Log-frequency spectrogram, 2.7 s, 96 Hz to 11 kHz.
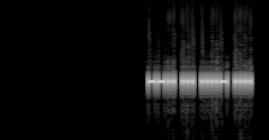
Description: Morse code, heard as a keyed tone, about 53 wpm, 700 Hz. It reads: ZS4H
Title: DXCC-100 Call Signs - 4 Characters - Repeated 3x - 50wpm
